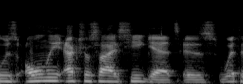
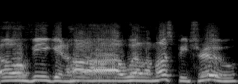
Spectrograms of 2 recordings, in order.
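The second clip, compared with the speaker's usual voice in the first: loud, sneering, mocking, gullible-sounding gush; 3 semitones higher, 6 dB louder than usual. Mocking the followers who believe a campaign claim: mocking imitation of gullible followers. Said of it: "They're just like".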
